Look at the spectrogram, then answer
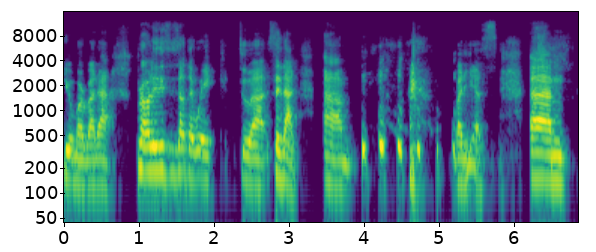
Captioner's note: laughing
